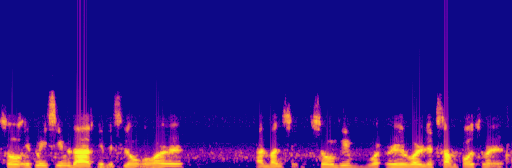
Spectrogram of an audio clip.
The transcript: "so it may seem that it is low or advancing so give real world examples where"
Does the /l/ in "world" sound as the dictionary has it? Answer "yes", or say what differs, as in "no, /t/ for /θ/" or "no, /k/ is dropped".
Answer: no, /l/ is dropped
